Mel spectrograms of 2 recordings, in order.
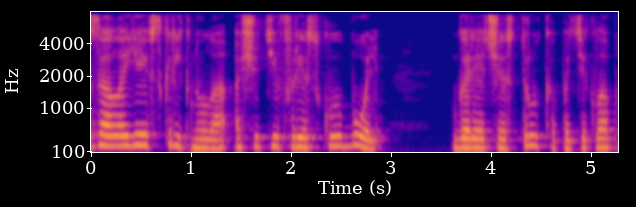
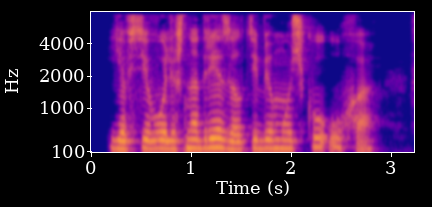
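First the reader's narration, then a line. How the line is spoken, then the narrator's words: Calm. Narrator (Russian): спокойно сказал Прохор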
